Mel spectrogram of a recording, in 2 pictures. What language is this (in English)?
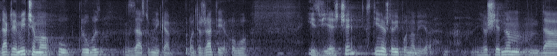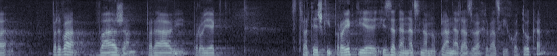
Croatian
